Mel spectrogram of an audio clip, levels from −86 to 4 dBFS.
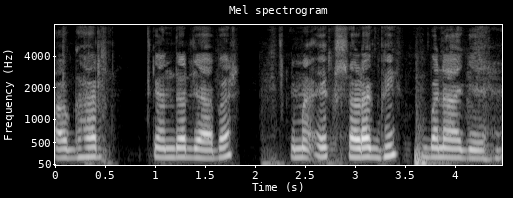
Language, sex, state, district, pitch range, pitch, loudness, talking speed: Chhattisgarhi, male, Chhattisgarh, Raigarh, 180-200 Hz, 195 Hz, -18 LUFS, 160 wpm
